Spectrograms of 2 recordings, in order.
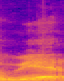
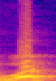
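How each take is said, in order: First: The vowel is long, like in 'where'. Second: The vowel is short, like in 'wur'. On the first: The speaker calls it wrong. "इसे वेयर नहीं" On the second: The speaker calls it right. "वर पढ़ना है"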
